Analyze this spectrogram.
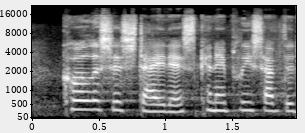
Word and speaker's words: cholecystitis: from the greek itis meaning inflammation indeed okay cholecystitis um and can can he please have the part of speech noun okay cholecystitis c h o l e c y s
